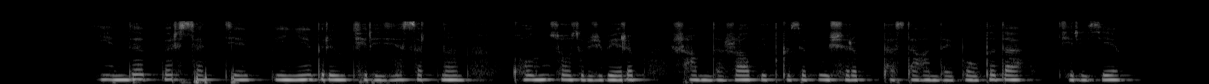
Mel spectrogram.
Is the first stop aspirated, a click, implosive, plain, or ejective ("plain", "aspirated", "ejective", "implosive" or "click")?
plain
